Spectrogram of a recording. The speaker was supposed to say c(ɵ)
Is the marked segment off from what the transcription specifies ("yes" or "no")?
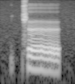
no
